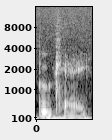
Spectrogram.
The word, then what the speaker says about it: Bouquet: I love British coffee somewhere it's pronounced bouquet my face hit from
